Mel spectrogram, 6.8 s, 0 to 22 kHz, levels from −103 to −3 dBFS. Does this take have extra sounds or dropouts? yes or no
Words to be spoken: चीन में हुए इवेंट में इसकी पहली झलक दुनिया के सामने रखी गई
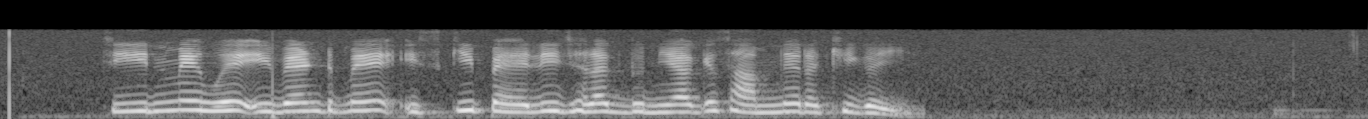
no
